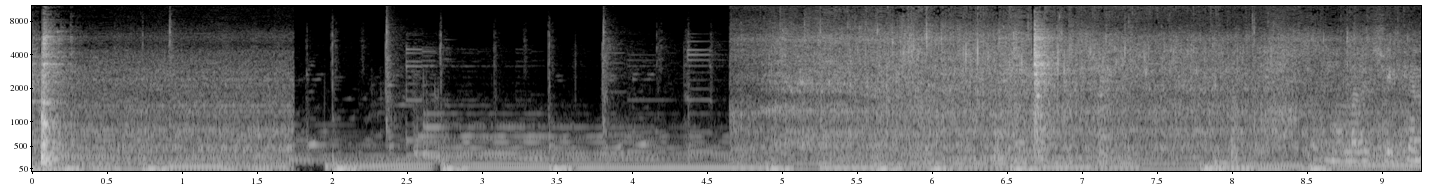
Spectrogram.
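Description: Chicken cooking in a pan with salt and a little water, a loud bubbling sizzle that drops away briefly for a stretch of clicks and clatter, then returns full and close.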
